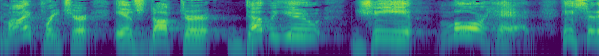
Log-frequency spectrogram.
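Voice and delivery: slow and loud, savoring each name; proud emphasis. Retold or imitated. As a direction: announce his preacher's name with slow pride. Proud old man naming his preacher.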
